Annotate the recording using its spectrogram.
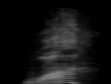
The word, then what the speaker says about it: Rwoh: She goes by Vern, and last name is Wah. Is that how you pronounce that? R-W-O-H? – Sure.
